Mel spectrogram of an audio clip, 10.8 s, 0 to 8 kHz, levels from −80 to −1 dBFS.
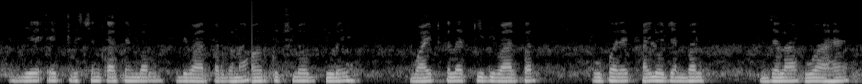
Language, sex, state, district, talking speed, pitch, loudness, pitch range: Hindi, male, Uttar Pradesh, Hamirpur, 115 wpm, 130 Hz, -28 LUFS, 125-130 Hz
